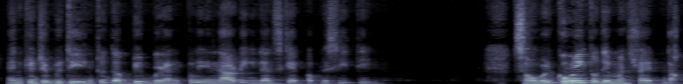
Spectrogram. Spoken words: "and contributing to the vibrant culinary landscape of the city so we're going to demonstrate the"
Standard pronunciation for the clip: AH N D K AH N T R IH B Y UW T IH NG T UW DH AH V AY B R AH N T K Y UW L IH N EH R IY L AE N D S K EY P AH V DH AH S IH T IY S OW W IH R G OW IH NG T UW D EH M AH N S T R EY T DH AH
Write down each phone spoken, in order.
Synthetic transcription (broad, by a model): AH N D K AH N T R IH B Y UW T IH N T UW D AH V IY B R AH N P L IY IH N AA R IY L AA N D S K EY P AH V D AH S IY T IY S OW W IH R G OW IH NG T UW D EH M AH N S T R EY T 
